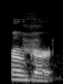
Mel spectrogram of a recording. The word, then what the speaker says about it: Kroger: Kroger.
